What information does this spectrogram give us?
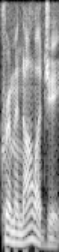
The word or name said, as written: criminology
